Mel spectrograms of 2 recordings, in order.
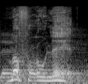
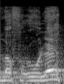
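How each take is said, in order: First: The word ends on a silent final t. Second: The final t is followed by a short vowel. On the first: "إلى مفعولات. اسمه وقف" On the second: "إسكان السابع المتحرك، تتحول مفعولات"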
